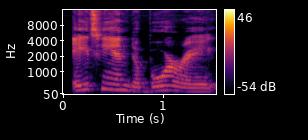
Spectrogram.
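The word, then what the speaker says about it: Étienne de Boré: I didn't want to pronounce his name on so I was like let me go look. Aten Doré was the first mayor of New Orleans.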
